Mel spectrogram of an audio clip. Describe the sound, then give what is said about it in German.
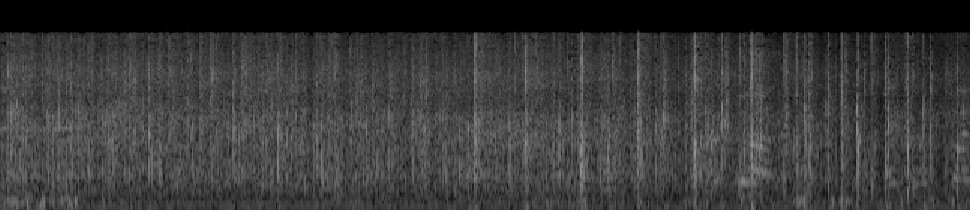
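Dense, steady applause from an audience for the club president, a continuous wash of many hands clapping at full volume for several seconds, with a low hum running underneath. “Und da einen großen Applaus für unseren Präsidenten,”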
